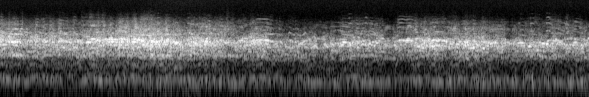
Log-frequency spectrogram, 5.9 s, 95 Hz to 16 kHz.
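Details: Troop of just over 1,000 wild geese, bean and white-fronted geese wintering from Siberian breeding grounds, taking off before sunrise at Teichland Linum, Brandenburg, Germany, then landing again at once; dense unbroken chorus of overlapping honks and cackles throughout.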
